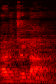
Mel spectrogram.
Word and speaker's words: Arjuna: By the way, Arjuna is not Arjuna, it is Arjun.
